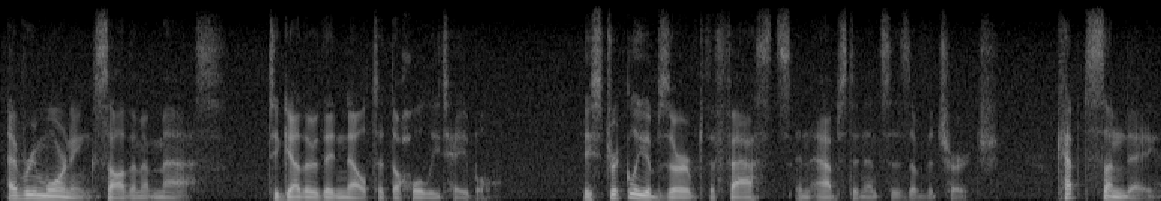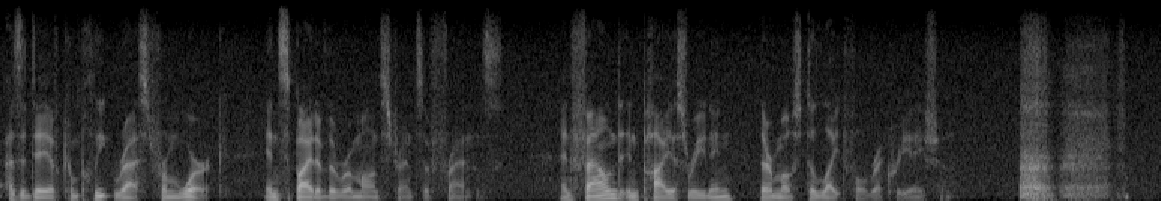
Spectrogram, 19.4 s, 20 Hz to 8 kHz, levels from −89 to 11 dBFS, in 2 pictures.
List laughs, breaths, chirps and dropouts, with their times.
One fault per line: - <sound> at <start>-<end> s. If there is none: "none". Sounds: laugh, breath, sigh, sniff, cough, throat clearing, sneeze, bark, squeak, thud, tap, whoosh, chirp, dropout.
- breath at 18.2-19.1 s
